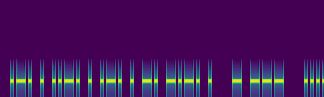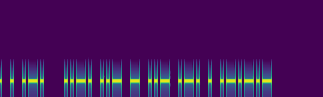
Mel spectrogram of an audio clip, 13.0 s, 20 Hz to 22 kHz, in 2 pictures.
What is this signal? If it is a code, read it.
Morse code, heard as a keyed tone, about 20 wpm, 700 Hz. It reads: REFERENCE TO HER FUTURE.
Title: Sentences from Top 1200 Words 20wpm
